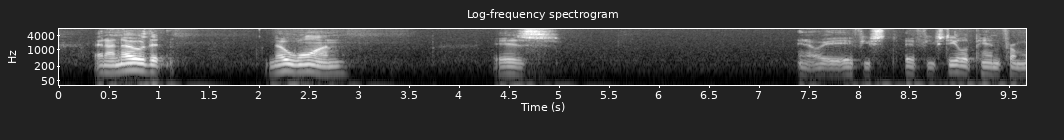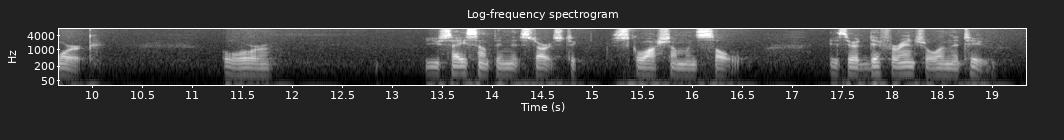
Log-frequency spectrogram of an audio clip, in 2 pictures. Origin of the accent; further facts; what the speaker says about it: South Carolina, United States; from South Carolina.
